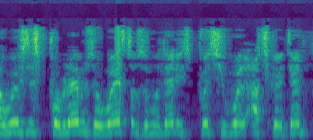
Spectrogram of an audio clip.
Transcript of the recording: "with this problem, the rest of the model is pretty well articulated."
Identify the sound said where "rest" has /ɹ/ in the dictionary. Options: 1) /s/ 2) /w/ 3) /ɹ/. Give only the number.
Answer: 2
